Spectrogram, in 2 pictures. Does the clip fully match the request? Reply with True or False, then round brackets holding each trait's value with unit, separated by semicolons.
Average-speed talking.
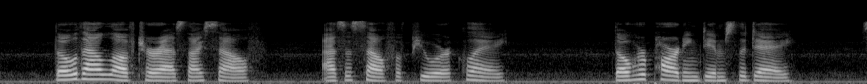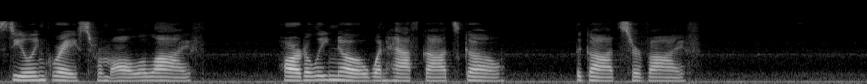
False (110 wpm)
